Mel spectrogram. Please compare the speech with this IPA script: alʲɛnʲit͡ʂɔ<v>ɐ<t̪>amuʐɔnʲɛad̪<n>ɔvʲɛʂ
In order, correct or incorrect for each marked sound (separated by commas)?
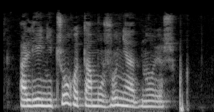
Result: incorrect, correct, correct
